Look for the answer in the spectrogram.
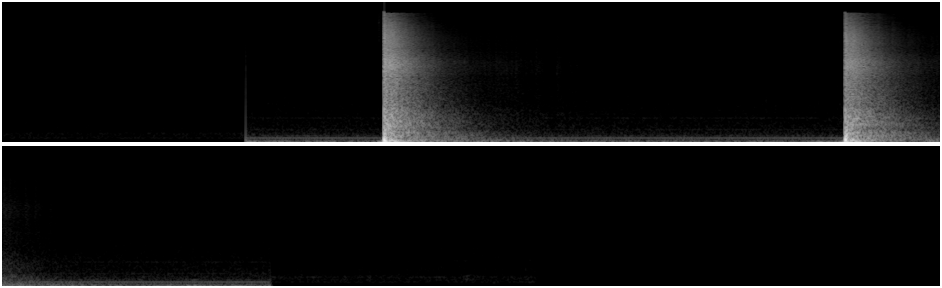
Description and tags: Two punches to a perforated metal wall used in a theater for sound deadening.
